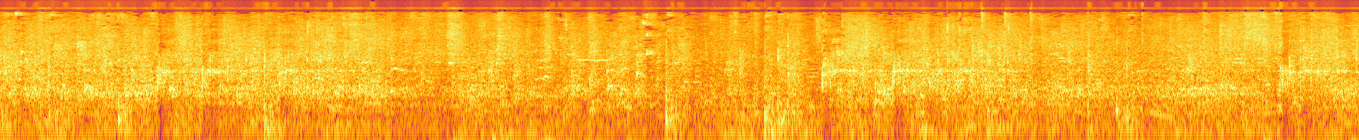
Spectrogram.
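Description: A bowling ball rumbles down a wooden lane.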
